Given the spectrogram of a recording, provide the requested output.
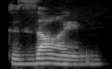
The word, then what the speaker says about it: design: the Oxford learners dictionaries silent G words nah known Nash benign malign sign design a line foreigner Dame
